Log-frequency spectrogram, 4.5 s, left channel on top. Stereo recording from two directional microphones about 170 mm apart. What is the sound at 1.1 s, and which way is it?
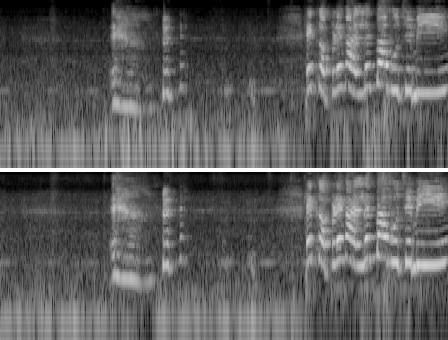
Speech, 10° right (ahead or behind).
